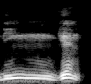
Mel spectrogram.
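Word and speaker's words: 人間: 그리고 뭐 나머지는 뭐 시간의 간자, 이슈간, 닌겐 조심할 거. 원래는 칸하다가 인간만큼은 닌겐.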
